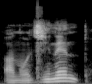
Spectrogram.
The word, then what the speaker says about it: 自然: 浄土系ではね、仏教のこの浄土系では、自念と、やはり自念という言い方をするんですよね。自然と書いて自念ね。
